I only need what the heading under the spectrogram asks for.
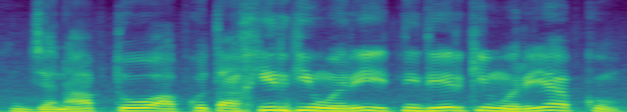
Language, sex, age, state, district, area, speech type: Urdu, male, 18-30, Delhi, North West Delhi, urban, spontaneous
